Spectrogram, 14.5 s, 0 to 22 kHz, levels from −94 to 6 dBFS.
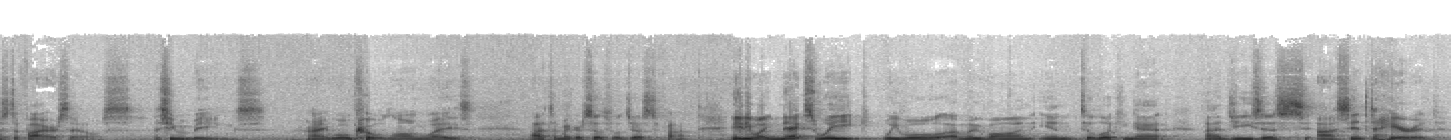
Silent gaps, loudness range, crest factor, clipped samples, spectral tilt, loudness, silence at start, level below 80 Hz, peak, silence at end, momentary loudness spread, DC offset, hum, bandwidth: none; 6 LU; 20 dB; under 0.1%; -5 dB/octave; -20 LUFS; 0 s; -46 dBFS; 0 dBFS; 0.05 s; 13 LU; under 0.1%; none; 17 kHz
